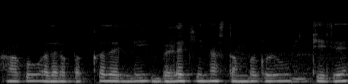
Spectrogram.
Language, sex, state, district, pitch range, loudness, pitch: Kannada, male, Karnataka, Bellary, 140-155 Hz, -37 LUFS, 145 Hz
